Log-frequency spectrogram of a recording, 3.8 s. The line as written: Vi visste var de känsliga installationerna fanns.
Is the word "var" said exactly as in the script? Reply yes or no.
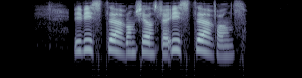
no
